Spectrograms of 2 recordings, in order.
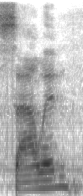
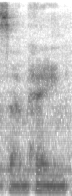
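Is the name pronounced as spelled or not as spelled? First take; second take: not as spelled; as spelled. First: The name is not pronounced as it is spelled. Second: The name is pronounced just as it is spelled. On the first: The speaker calls it right. "it's uh, pronounced Samhain" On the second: The speaker calls it wrong. "I was probably saying Samhain, um, pronouncing it phonetically"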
